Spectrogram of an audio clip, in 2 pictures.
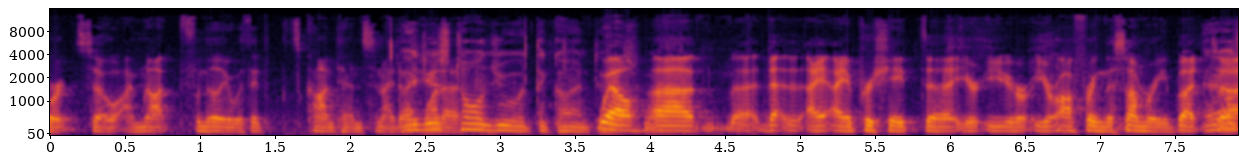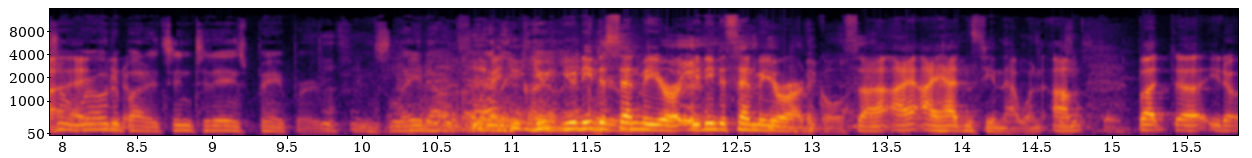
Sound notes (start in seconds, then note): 10.2 laughter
